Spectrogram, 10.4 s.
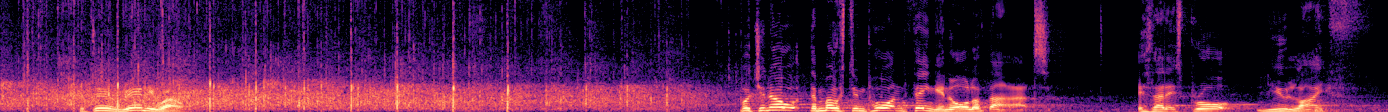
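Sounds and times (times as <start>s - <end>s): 
audience applause: 0.0s - 5.4s
speech: 0.6s - 1.5s, 5.6s - 10.2s.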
